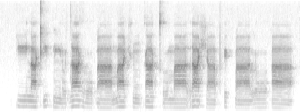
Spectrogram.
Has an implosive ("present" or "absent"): present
